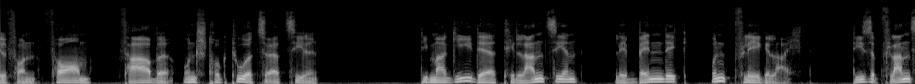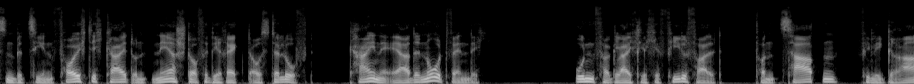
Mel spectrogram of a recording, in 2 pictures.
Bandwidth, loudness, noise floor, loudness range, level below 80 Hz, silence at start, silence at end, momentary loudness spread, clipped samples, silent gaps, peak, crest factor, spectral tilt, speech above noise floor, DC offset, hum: 15.5 kHz; -25 LUFS; -62 dBFS; 2 LU; -40 dBFS; 0 s; 0 s; 9 LU; under 0.1%; none; -8 dBFS; 18 dB; -6.5 dB/octave; 38 dB; under 0.1%; none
